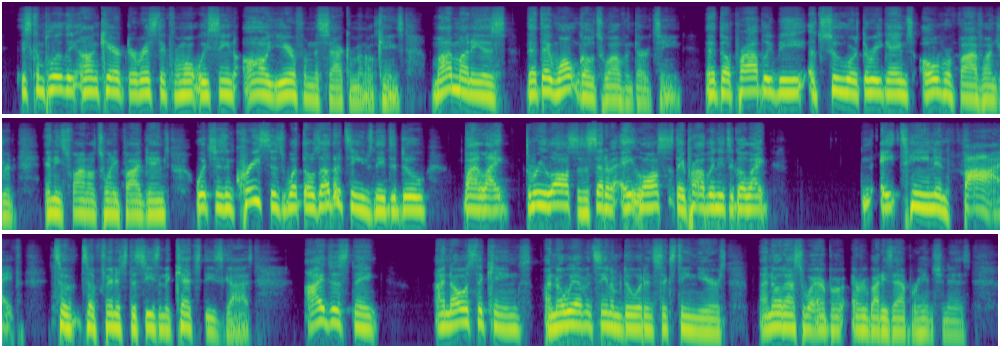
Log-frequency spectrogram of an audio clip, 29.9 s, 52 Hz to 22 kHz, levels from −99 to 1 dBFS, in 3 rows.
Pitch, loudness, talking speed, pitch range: 150 Hz, -17 LUFS, 205 wpm, 130-170 Hz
